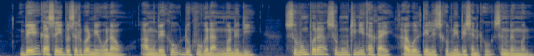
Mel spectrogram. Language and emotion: Bodo, sad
